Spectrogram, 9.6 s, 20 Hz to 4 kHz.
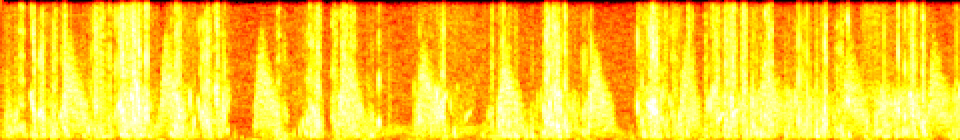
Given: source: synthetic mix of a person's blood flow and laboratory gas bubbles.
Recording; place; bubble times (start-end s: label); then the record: Doppler ultrasound of blood flow; subclavian vein
0.01-0.70 s: bubbles
0.79-1.59 s: bubbles
1.66-2.30 s: bubbles
2.71-3.24 s: bubbles
3.29-3.83 s: bubbles
4.10-4.74 s: bubbles
4.80-5.19 s: bubbles
5.21-5.94 s: bubbles
6.33-6.95 s: bubbles
7.00-7.77 s: bubbles
7.80-8.53 s: bubbles
8.60-9.34 s: bubbles
9.48-9.61 s: bubbles
From the record:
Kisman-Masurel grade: 444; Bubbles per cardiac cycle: continuous sound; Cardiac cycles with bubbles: 100%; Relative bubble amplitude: maximal (0.775 to 0.999); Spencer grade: 4 (maximum detectable bubble signal sounding continuously throughout systole and diastole of every cardiac period, and overriding the amplitude of the normal cardiac signals); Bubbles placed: anywhere in the cardiac cycle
